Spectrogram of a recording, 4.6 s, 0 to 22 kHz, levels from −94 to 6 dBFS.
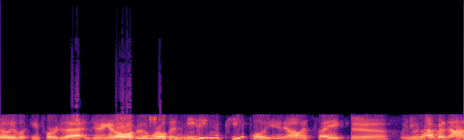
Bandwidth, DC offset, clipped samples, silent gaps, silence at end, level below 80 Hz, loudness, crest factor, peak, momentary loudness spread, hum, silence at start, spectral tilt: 4.2 kHz; under 0.1%; under 0.1%; none; 0 s; -48 dBFS; -14 LUFS; 14 dB; 0 dBFS; 10 LU; none; 0 s; -6.5 dB/octave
